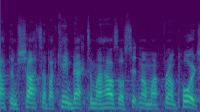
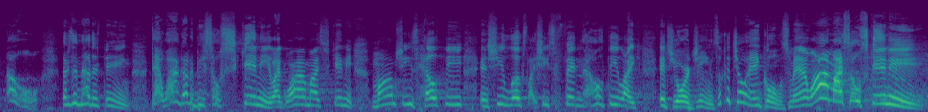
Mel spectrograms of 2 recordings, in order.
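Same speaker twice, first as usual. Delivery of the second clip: put-on whiny teen; 10 semitones higher than usual. Son whining to dad.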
